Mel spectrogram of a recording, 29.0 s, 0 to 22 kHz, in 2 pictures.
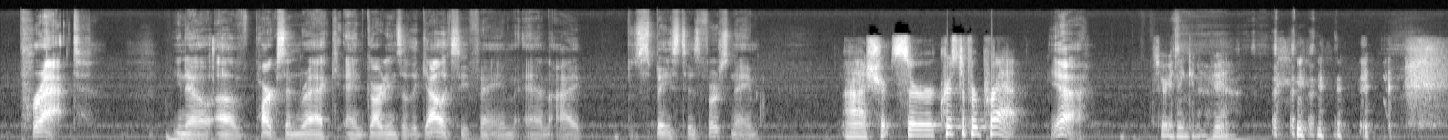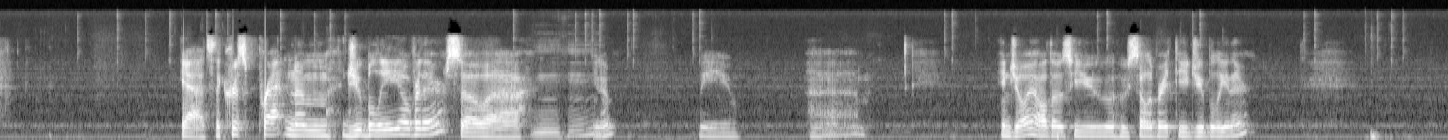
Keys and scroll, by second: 15.1 x, 16.2-17.7 typing, 20.0 space, 21.0 f, 24.4 space, 26.2 m, 27.8-28.9 typing.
